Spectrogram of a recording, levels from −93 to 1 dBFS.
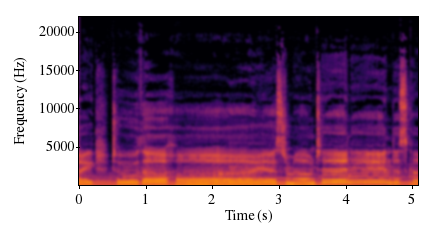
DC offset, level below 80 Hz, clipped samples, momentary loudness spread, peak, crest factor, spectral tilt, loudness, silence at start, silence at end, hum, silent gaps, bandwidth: under 0.1%; -48 dBFS; under 0.1%; 6 LU; -4 dBFS; 16 dB; -4.5 dB/octave; -20 LUFS; 0 s; 0 s; none; none; 17.5 kHz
